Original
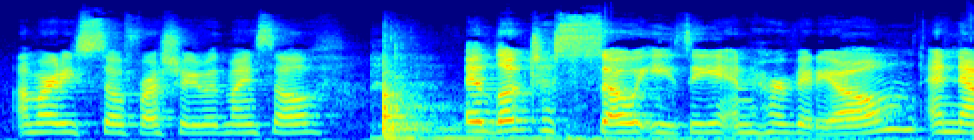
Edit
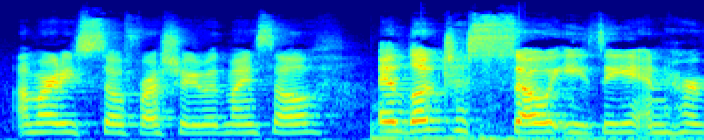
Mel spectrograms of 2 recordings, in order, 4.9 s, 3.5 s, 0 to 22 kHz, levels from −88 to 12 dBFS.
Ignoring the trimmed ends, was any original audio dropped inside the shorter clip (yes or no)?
yes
